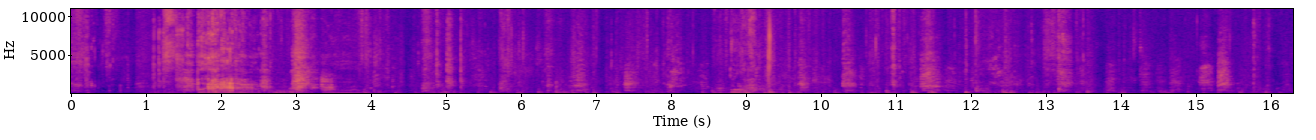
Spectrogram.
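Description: A dog growling and grumbling, loudest in a long vocal outburst about two seconds in, then shorter grumbles mixed with scattered short knocks and scuffles.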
